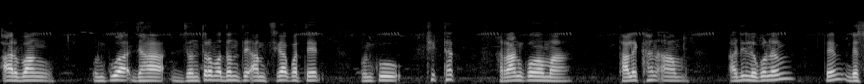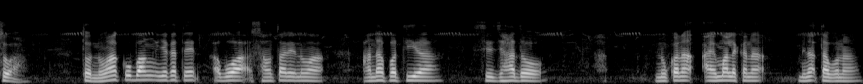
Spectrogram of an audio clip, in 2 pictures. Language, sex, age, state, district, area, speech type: Santali, male, 18-30, West Bengal, Purulia, rural, spontaneous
